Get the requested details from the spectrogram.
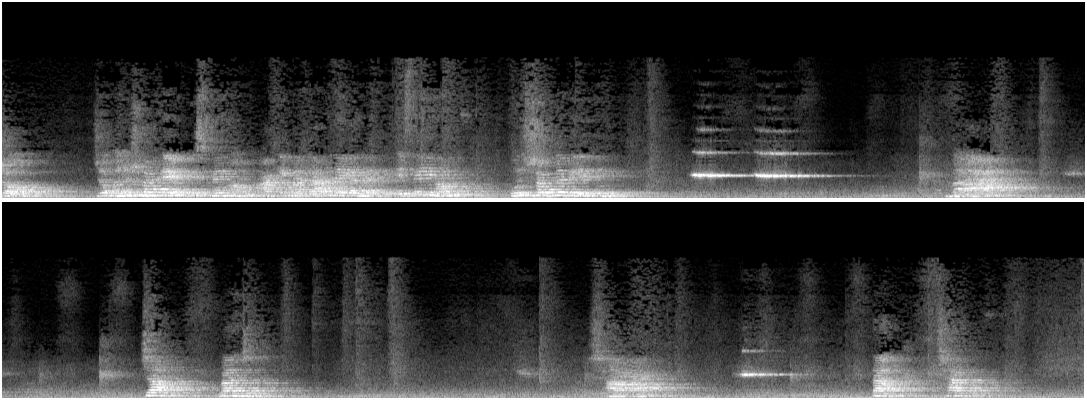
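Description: A young woman speaks calmly and clearly, as if teaching, close by.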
